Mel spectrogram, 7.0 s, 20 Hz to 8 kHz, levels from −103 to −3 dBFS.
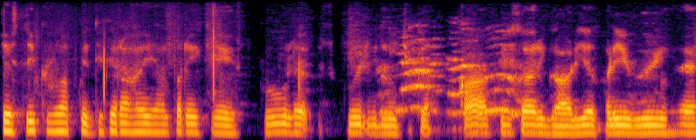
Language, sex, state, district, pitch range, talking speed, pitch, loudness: Hindi, male, Uttar Pradesh, Hamirpur, 120-140 Hz, 130 wpm, 130 Hz, -20 LUFS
